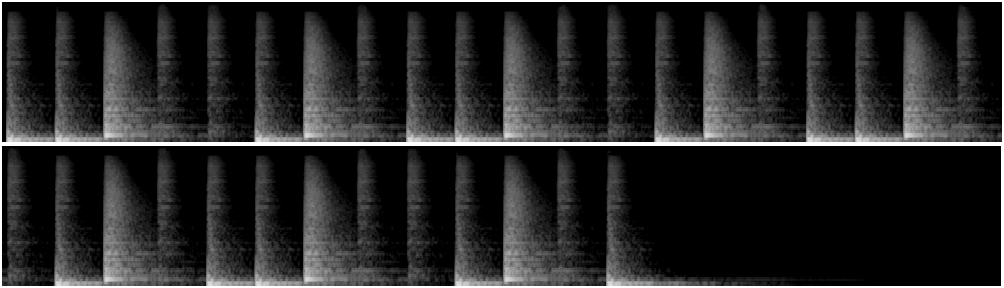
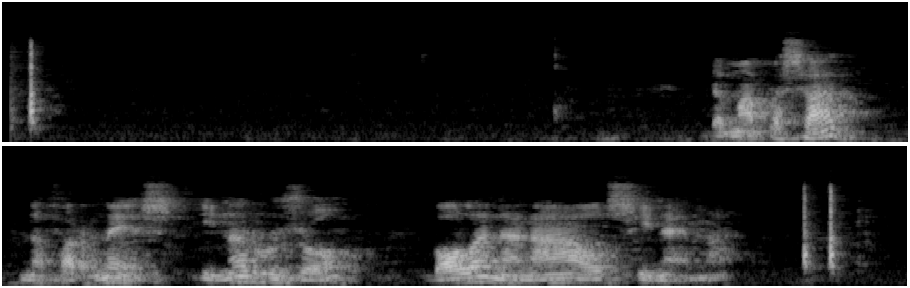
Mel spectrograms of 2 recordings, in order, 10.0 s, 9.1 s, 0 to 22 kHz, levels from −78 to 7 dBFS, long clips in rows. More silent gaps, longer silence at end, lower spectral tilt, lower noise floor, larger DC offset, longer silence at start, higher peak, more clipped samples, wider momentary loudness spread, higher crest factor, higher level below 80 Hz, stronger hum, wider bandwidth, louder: neither; first, 1.75 s vs 0.35 s; first, -6.5 dB/octave vs -4.5 dB/octave; first, -83 dBFS vs -67 dBFS; neither; second, 0 s vs 0.15 s; about the same, -2 dBFS vs 0 dBFS; neither; first, 21 LU vs 15 LU; second, 18 dB vs 24 dB; first, -24 dBFS vs -58 dBFS; neither; first, 16 kHz vs 7.8 kHz; first, -20 LUFS vs -23 LUFS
